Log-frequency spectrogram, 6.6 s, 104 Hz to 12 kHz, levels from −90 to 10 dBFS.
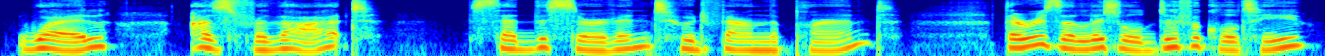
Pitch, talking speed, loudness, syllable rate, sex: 205 Hz, 155 wpm, -17 LUFS, 4.5 syllables/s, female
